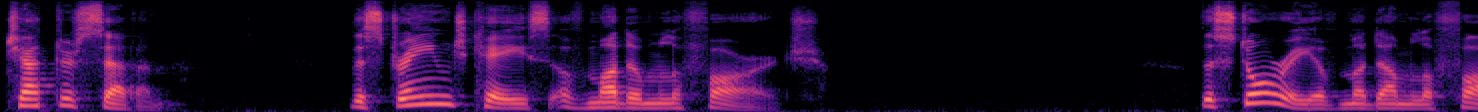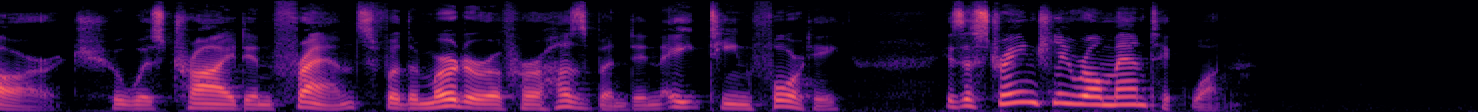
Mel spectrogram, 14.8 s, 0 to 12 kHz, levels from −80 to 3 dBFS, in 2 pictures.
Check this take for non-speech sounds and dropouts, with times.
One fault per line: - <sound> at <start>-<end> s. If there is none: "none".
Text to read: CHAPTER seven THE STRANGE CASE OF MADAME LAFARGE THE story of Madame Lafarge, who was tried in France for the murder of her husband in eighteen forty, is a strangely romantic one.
none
